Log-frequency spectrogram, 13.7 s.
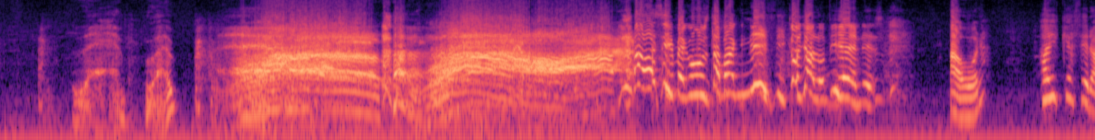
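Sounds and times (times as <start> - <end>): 
speech: 0.9 - 2.3, 8.4 - 11.3, 11.9 - 12.4, 13.0 - 13.6
person imitating a tiger's growl: 2.7 - 7.9.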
